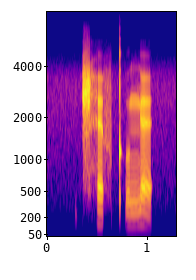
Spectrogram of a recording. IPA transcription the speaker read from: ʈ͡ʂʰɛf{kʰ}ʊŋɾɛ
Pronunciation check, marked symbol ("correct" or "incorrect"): incorrect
